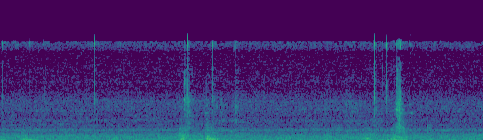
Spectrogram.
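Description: Moving train heard from inside the carriage: a steady low running rumble and hum, with a few louder clunks about two and a half seconds in and again near five seconds.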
